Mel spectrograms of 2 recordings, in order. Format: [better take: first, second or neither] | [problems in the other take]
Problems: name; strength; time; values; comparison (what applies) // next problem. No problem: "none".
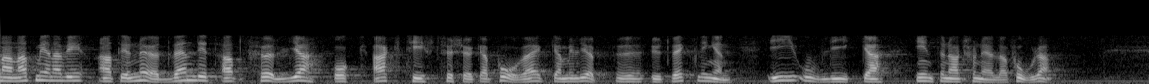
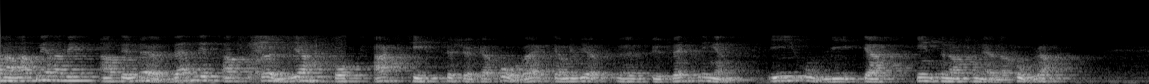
first | background sound (Cough); 15 dB below the speech // room echo; dies away in 1 s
